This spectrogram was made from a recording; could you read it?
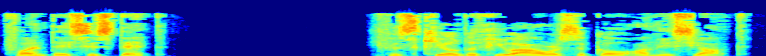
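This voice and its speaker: A man voicing a calm, proud young woman. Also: a little high, moderate pace, husky, dry recording, voice pushed up. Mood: earnest.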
